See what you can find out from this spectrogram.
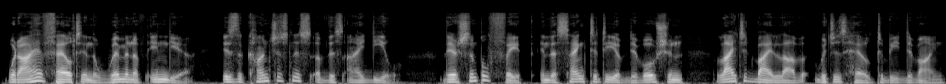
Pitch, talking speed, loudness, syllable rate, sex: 100 Hz, 195 wpm, -20 LUFS, 5.5 syllables/s, male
